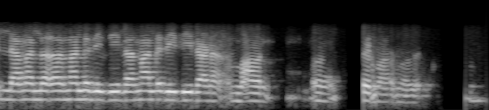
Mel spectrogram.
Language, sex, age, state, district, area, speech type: Malayalam, female, 45-60, Kerala, Malappuram, rural, conversation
